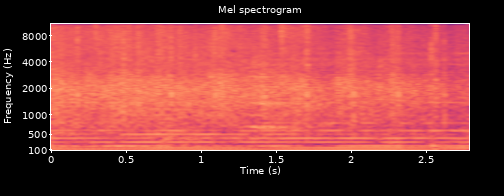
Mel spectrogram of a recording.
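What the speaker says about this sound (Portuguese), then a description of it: "Diga amém e aplauda Jesus" Dense, loud applause from a church congregation fills the space throughout, with a steady hum underneath.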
